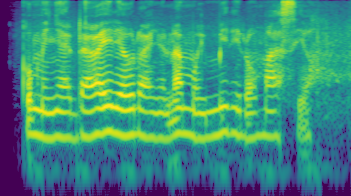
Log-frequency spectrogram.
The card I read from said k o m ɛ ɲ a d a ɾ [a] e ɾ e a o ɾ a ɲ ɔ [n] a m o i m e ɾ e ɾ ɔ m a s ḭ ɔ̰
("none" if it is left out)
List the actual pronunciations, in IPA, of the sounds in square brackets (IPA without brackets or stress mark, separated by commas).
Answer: a, n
